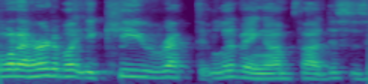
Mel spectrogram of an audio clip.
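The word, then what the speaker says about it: Kerekt: spell it phonetically is the way I spell it on my book, K-E-R-E-K-T.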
